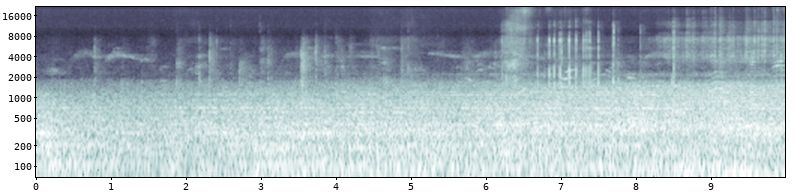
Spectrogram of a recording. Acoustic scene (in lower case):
residential area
